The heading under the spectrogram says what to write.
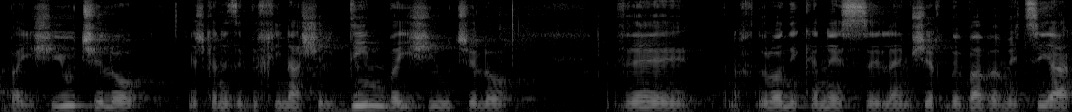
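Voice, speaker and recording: Speaking in a mellow, mid-range voice, a man leads a group through a Torah class. The religious lecture mixes storytelling with questions to the listeners, and the echoey hall adds faint background noise.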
